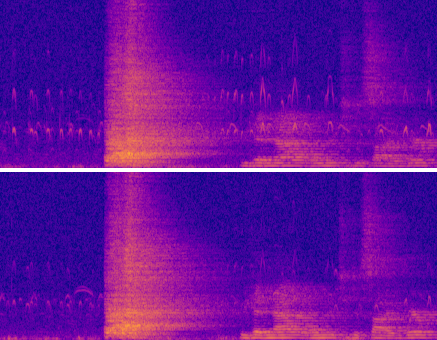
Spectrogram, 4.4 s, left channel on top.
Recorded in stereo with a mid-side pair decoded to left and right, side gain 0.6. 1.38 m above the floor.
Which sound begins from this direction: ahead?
A zipper, at 1.0 s.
